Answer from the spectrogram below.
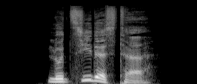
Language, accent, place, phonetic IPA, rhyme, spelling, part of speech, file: German, Germany, Berlin, [luˈt͡siːdəstə], -iːdəstə, luzideste, adjective, De-luzideste.ogg
- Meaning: inflection of luzid: 1. strong/mixed nominative/accusative feminine singular superlative degree 2. strong nominative/accusative plural superlative degree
